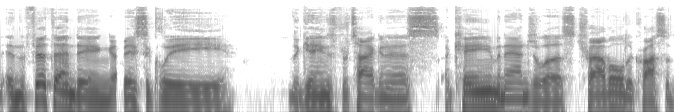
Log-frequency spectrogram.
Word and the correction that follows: Kaim: Oh, quick note, his name is pronounced Kaim. – Oh, Kaim.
